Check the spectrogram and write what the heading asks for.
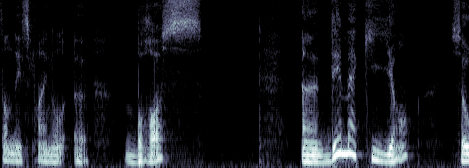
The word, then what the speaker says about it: démaquillant: So we've got this QU, but then U is not pronounced. So you get the sound qui. Okay, and then remember, double L after E will give you the sound y.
